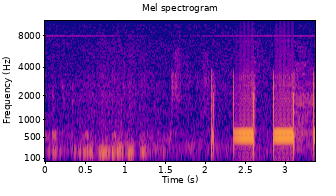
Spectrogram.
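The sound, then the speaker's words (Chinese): A phone call cut off by an accidental hang-up: a low murmur, then a click and repeated loud two-tone beeps of a disconnect signal, each burst separated by a short gap. “他是否想调音量？ 不小心就按到挂断了。”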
